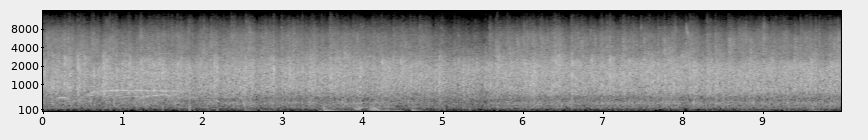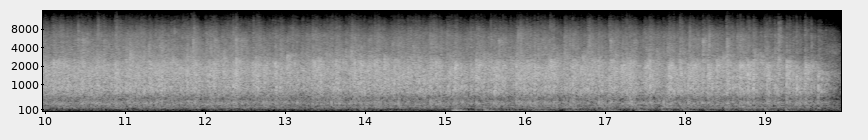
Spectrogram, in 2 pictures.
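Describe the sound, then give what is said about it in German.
Sustained, loud applause from a large audience at the Langer Atem award ceremony as the third prize is awarded, a dense even wash of many hands clapping that holds steady for the full twenty seconds with no speech over it. “Sie werden deshalb heute mit dem dritten Preis hier beim langen Atem ausgezeichnet. Applaus”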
